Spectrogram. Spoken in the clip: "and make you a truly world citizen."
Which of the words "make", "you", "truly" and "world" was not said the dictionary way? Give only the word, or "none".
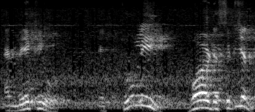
world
